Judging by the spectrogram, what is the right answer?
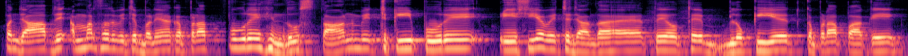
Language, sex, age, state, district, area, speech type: Punjabi, male, 30-45, Punjab, Amritsar, urban, spontaneous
